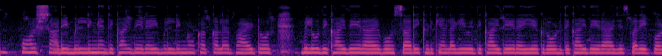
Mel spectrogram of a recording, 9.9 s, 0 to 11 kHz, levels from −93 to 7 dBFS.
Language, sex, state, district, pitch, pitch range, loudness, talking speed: Kumaoni, female, Uttarakhand, Uttarkashi, 215 Hz, 215-220 Hz, -38 LUFS, 215 wpm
